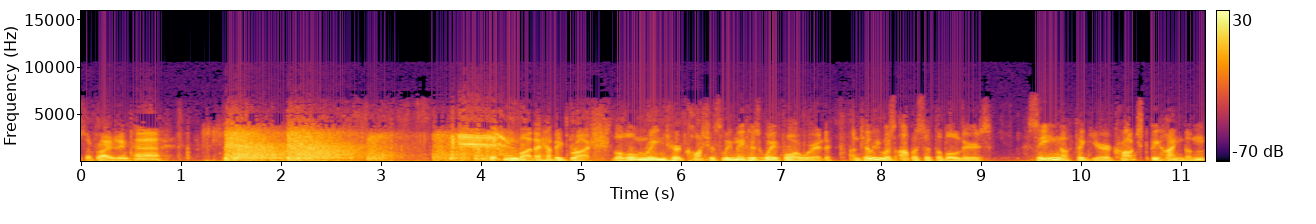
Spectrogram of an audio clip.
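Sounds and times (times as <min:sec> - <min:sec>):
speech: 0:00.0 - 0:02.0, 0:03.8 - 0:11.2
gunshots fired toward boulders in the woods: 0:01.3 - 0:04.6.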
